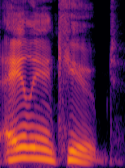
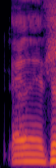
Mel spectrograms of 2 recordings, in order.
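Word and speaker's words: Alien³: So the movie we're doing today is Alien Cubed. And is that how you say it? It's Alien 3, sure. Alien Cubed. I mean, to the third power.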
